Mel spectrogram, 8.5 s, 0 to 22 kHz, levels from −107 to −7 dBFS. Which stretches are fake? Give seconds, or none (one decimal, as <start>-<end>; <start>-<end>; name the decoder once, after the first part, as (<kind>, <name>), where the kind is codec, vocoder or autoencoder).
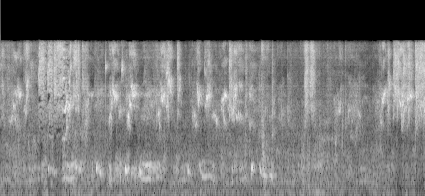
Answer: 0.0-0.7 (codec, HILCodec); 1.4-8.5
